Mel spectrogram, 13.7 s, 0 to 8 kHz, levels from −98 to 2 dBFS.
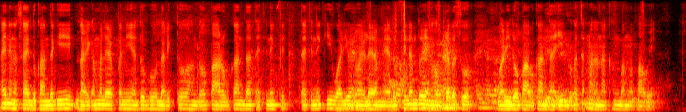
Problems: background conversations at intervals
